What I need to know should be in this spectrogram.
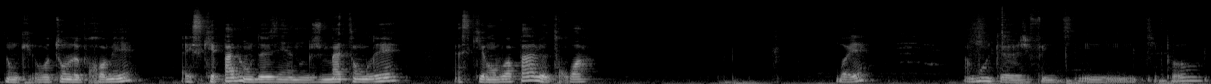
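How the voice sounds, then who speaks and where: Homme, animateur de live coding, pense à voix haute, hésitant, voix moyenne, frappe au clavier en fond. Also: male voice, mid-range voice, a little slow, pauses often, dark tone. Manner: thinking aloud, hesitant, trailing off.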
